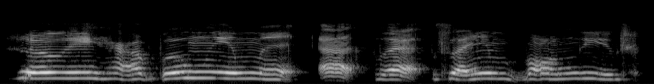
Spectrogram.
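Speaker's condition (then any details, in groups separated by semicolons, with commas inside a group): Cerebral palsy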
